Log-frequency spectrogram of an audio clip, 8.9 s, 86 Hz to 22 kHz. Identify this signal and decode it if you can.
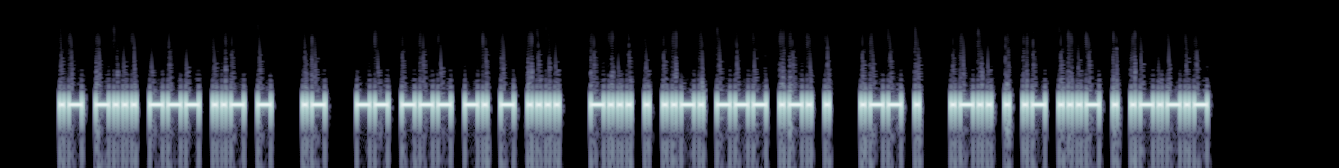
Morse code, heard as a keyed tone, about 40 wpm, 700 Hz. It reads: ABOUT A MONTH BEFORE WE LEAVE.
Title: Sentences from Top 1000 Words - Review Part 5 - 40wpm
